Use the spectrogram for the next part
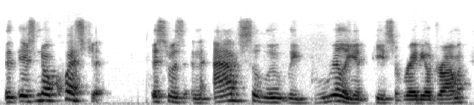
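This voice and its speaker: A man's voice: a little high, animated, normal speed, highs cut off. A man speaking as an academic interview guest, making emphatic, declarative points in a conversational way.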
